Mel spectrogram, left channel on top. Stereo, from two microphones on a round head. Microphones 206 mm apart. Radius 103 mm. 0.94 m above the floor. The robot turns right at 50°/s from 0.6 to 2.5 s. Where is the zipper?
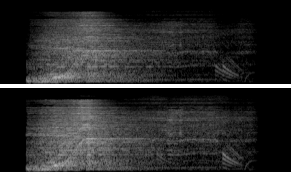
80° right, 3 m; by 1.1 s 75° right (ahead or behind), 3 m.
